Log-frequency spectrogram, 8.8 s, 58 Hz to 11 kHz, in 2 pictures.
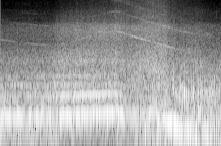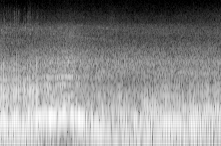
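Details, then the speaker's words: Untuned street-port RX7 rotary on a low-boost street pull: pitch rises, then turns ragged and uneven near the top before falling away; breaks up around 4,000 rpm, cause unknown, awaiting dyno tuning. "like i said there's a big issue with it about 4 000 rpm it starts breaking up"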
